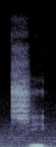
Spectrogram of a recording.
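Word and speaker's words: 七: It's chi. Okay, 7. The way my mom says 7 in Taishanese is ti. Cantonese is bat. No, chi.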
